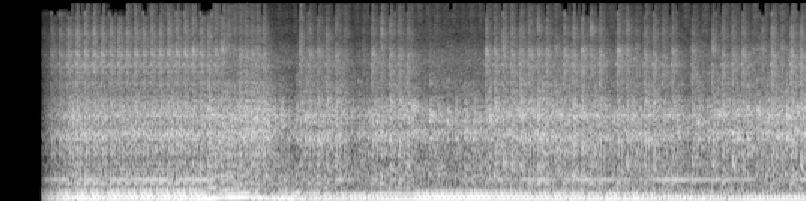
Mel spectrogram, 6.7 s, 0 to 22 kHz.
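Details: Toyota 22RE engine at steady idle: a light, fairly regular tapping knock, about four per second, that began after the valve cover was reinstalled; source not pinned down.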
